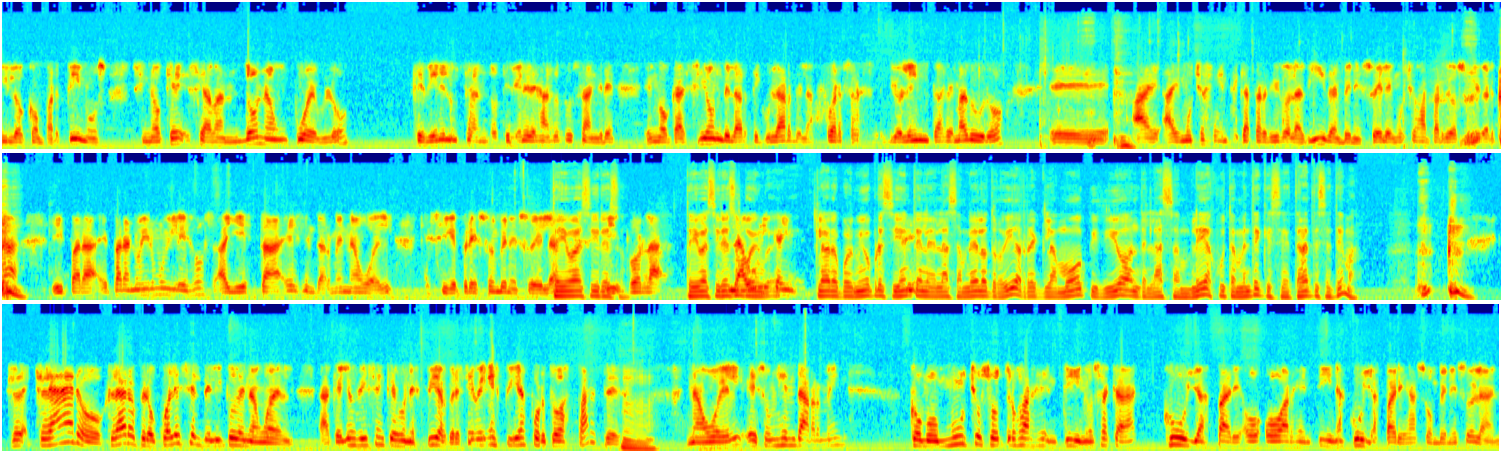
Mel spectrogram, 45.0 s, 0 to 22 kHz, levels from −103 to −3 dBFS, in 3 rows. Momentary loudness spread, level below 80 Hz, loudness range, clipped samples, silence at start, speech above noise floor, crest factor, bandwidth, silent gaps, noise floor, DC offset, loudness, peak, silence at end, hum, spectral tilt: 9 LU; -48 dBFS; 4 LU; under 0.1%; 0 s; 25 dB; 18 dB; over 20 kHz; none; -42 dBFS; under 0.1%; -16 LUFS; 0 dBFS; 0 s; none; -4 dB/octave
